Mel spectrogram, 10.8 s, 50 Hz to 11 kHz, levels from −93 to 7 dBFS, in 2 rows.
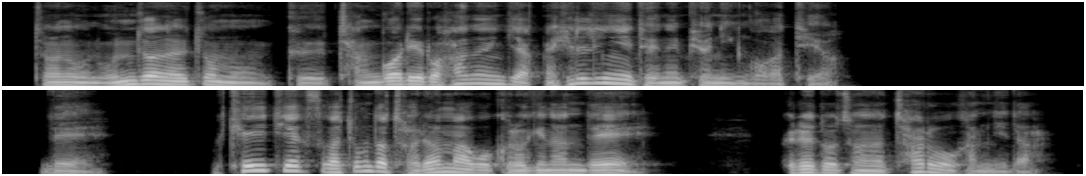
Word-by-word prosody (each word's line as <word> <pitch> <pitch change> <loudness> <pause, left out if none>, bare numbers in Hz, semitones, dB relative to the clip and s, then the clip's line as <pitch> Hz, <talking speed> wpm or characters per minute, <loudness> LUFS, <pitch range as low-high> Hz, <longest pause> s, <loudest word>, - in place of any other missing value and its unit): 저는 105 -2 -1
운전을 125 +5 +4
좀 100 -10 -2
그 90 -1 -6
장거리로 125 +5 +2
하는 155 +3 -1
게 130 - -1
약간 - - -2
힐링이 175 0 +1
되는 95 -4 -2
편인 95 -3 -3
것 80 - -8
같아요. 75 - -9 1.4
네. 85 -4 -7 0.6
KTX가 190 -7 +3
좀 180 +4 -1
더 165 - +6
저렴하고 120 0 +1
그러긴 100 +1 -1
한데 105 -1 0 0.6
그래도 120 -2 +1
저는 95 -3 -2
차로 140 -7 0
갑니다. 85 -3 -9
110 Hz, 295 characters per minute, -24 LUFS, 95-140 Hz, 1.4 s, 더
